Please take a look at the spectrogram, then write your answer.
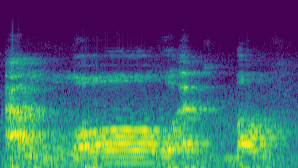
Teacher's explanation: Itu lam yang wajib ditebalkan, yang wajib ditaghlizkan.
